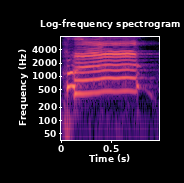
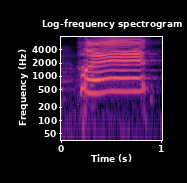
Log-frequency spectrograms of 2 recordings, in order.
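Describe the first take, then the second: First: The voice is resonant, with chest resonance. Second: The voice is tight, held in the throat. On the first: The speaker calls it right. "Meron. May dibdib, di ba?" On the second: The speaker calls it wrong. "Kaysa yung"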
